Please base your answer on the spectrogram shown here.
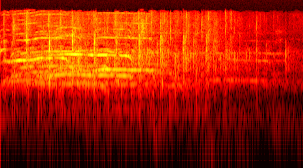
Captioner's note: cheers, applause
